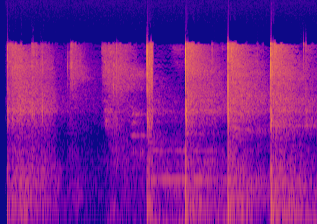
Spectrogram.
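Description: Basketball dribbled on an indoor gym floor. Four sharp bounces come about a second apart in the second half, each with a short echo in the hall.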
